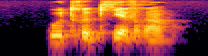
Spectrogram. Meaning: 1. in France 2. in Belgium
- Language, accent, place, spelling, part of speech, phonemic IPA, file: French, France, Lyon, outre-Quiévrain, adverb, /u.tʁə.kje.vʁɛ̃/, LL-Q150 (fra)-outre-Quiévrain.wav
